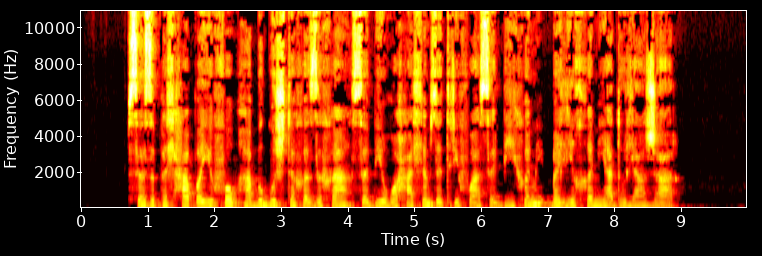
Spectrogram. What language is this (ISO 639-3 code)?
kbd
